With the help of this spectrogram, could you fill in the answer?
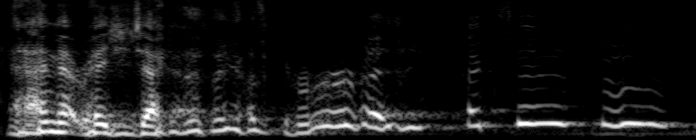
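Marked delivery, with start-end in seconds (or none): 1.5-3.3 high, soft, drawn-out awe; starstruck fan. Retold or imitated. Young fan meeting a baseball hero, high starstruck gushing. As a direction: swoon over the name in a high little voice.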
